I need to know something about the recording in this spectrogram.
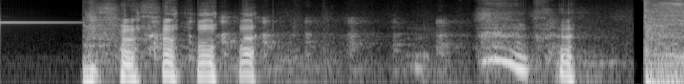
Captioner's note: laughter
